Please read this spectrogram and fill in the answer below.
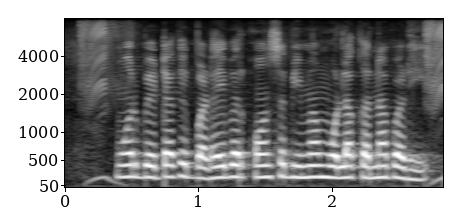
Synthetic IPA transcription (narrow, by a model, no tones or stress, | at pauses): moːɾbeːʈakepɐɽ̤aːipɐɾkɔːnsabiːmamoːlakɐɾnapɐɽ̤iː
